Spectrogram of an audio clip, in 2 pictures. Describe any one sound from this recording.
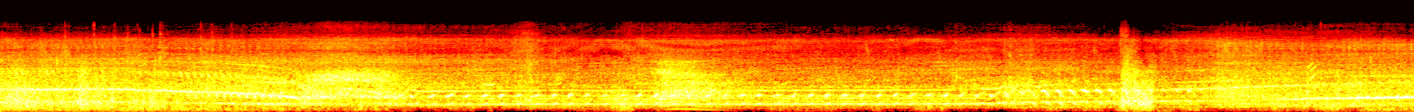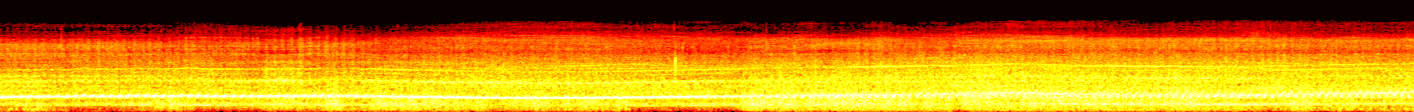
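An electric motor whines steadily, its pitch rising and falling with speed.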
